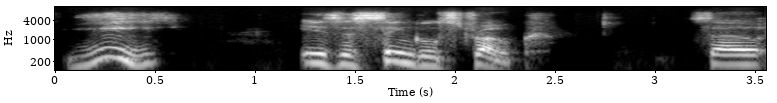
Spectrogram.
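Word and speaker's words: 一: Well, it's simply to do with the fact that in Chinese, the number 1, which is pronounced yi, is a single stroke.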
